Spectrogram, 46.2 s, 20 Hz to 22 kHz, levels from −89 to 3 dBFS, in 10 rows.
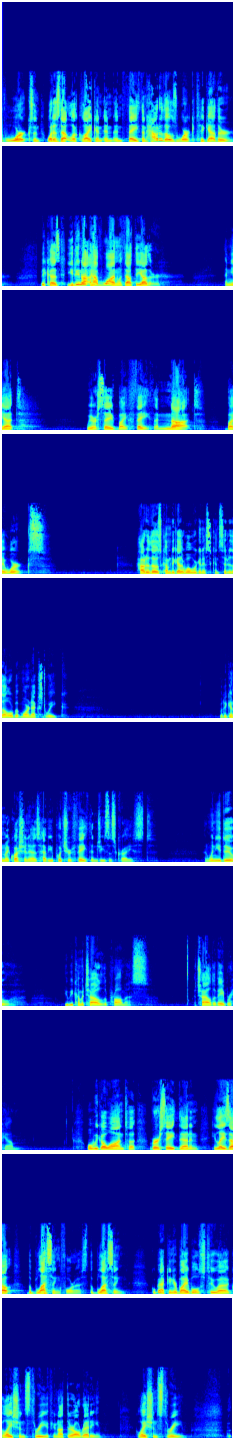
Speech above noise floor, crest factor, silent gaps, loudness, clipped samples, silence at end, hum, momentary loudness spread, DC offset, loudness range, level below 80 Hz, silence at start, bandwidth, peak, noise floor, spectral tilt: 52 dB; 20 dB; none; -24 LUFS; under 0.1%; 0.05 s; none; 17 LU; under 0.1%; 10 LU; -72 dBFS; 0 s; 11.5 kHz; -6 dBFS; -75 dBFS; -4.5 dB/octave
